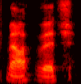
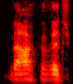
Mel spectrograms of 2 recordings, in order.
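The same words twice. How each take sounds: First: Said in the usual way. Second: Name said through a laugh, quick. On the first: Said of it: "said again plainly". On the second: Real, not acted. Cohost repeating Malkovich's name, laughing. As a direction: chuckle out the name. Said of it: "repeating the name laughing".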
